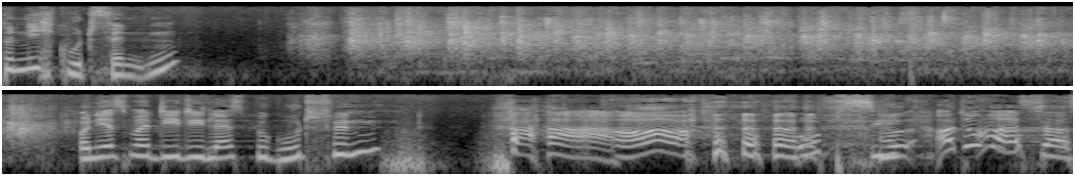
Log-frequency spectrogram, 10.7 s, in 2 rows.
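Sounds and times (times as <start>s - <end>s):
speech: 0.0s - 1.0s, 5.8s - 10.7s
live audience applause: 1.4s - 5.8s
laughter: 7.8s - 10.7s.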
